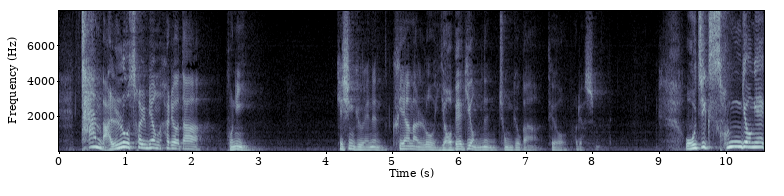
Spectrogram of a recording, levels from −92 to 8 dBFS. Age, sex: 40-59, male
